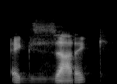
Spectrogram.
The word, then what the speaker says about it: exotic: Okay, so two times Alexia mispronounced the word exotic. Exotic. So she was saying exotic, but imagine you were saying exotic, like you were saying the word egg almost, like ovu, and then zotic.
